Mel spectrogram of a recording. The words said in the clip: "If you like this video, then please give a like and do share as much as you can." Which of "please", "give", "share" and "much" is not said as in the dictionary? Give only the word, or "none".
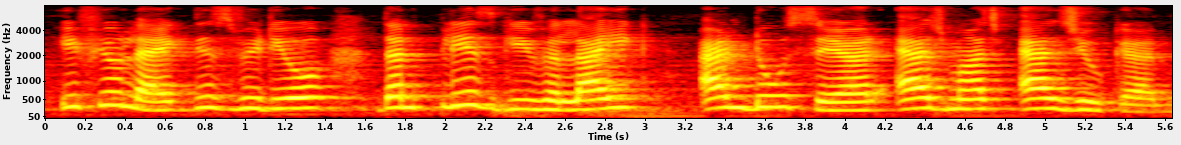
share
